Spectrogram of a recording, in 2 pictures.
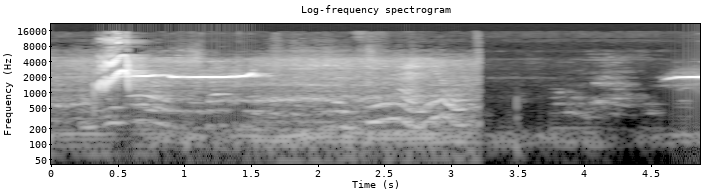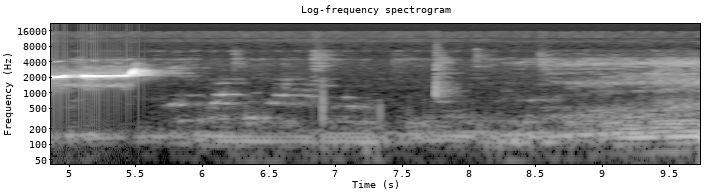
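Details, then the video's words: Talking ringneck parrot mimicking different voices: a raspy, speech-like phrase with a drawn-out whistle at the start, then a short whistle rising at its end, over a steady low hum. "Different Voices of Talking Parrot"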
